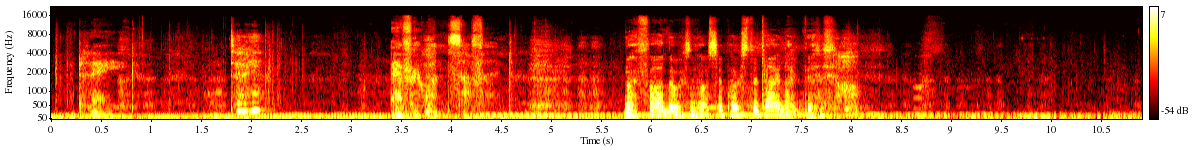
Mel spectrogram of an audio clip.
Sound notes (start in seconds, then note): 7.3 sob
